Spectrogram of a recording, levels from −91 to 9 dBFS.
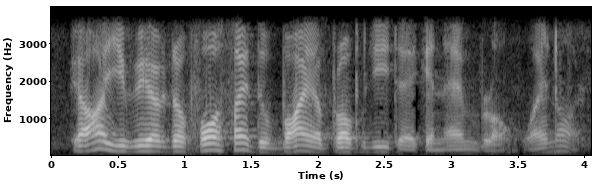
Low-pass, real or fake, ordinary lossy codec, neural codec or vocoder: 3.6 kHz; real; AAC, 32 kbps; none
